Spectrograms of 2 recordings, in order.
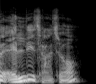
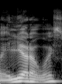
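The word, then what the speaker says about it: Elijah: 미국식으로는 엘리자죠. 스펠링이 네. 뭐 엘리아라고 했습니다.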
